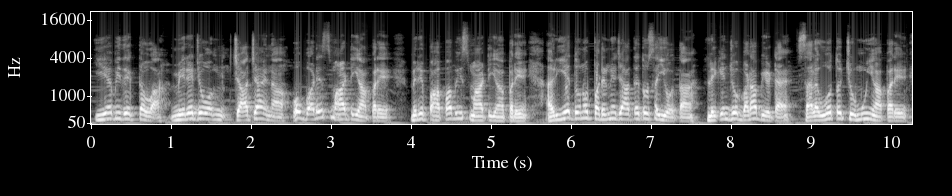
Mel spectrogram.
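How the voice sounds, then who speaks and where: A man's voice: sits high, lively intonation, normal speed, hardly any pauses, dark tone. A man narrating a comic story in a chatty, slangy way, speaking to his viewers. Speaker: story explainer.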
